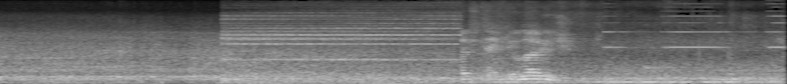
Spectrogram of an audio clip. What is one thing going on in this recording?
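A subway train rumbles along the track.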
